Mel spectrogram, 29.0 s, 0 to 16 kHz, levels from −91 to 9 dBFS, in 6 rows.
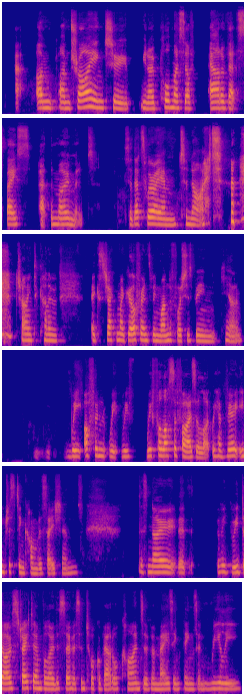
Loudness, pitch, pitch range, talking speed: -26 LUFS, 195 Hz, 185-210 Hz, 140 wpm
